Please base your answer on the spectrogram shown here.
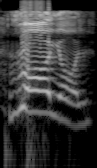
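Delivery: loud, low call of a name; low-pitched, loud summons. Real, not acted. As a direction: call the teammate's name firmly, dropping in pitch. Calling out to a teammate.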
